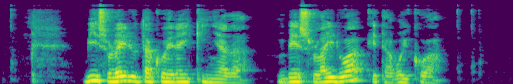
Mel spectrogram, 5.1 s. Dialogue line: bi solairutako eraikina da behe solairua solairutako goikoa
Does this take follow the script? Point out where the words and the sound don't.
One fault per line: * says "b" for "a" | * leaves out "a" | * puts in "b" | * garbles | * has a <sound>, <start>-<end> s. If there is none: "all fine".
* says "eta" for "solairutako"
